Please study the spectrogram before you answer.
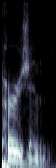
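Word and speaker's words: Persian: پر پژن پژن پژن پرژن به نحوه تلفظ دقت کنید صداییست بین او و ا گوش دهید و تکرار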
